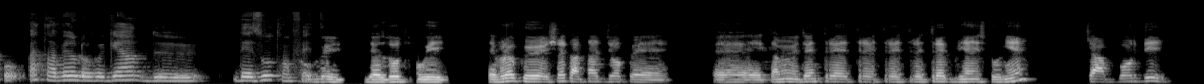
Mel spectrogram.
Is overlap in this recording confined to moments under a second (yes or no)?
yes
